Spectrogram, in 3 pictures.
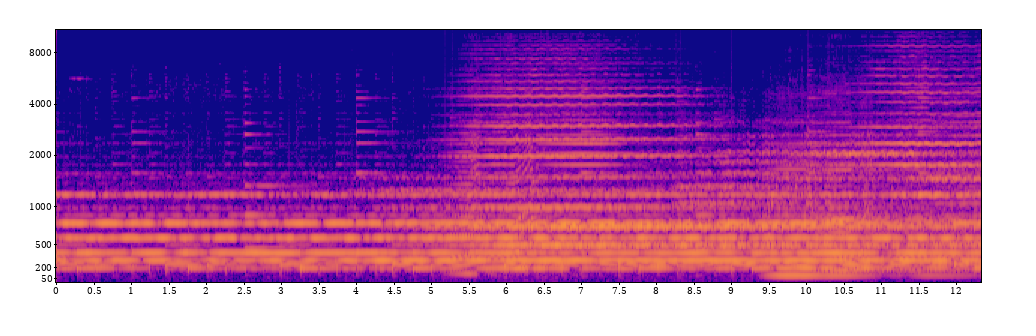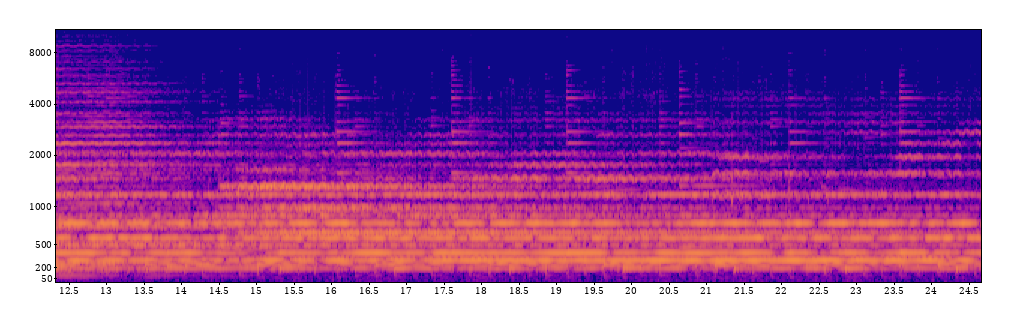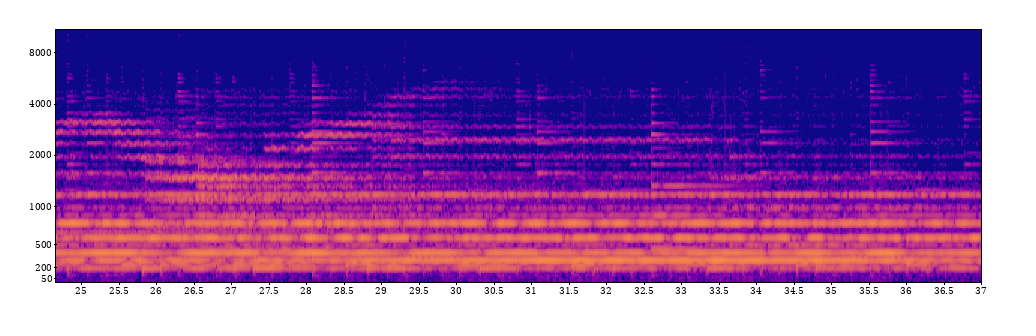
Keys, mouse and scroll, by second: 1.3-2.6 scroll up 2, 2.6-5.6 drag, 6.2-11.0 drag, 13.5-16.4 drag, 17.1-20.1 drag, 20.7-24.7 drag, 27.5-28.4 drag, 28.4-30.0 middle drag, 30.0-33.0 drag, 34.1-37.0 drag.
